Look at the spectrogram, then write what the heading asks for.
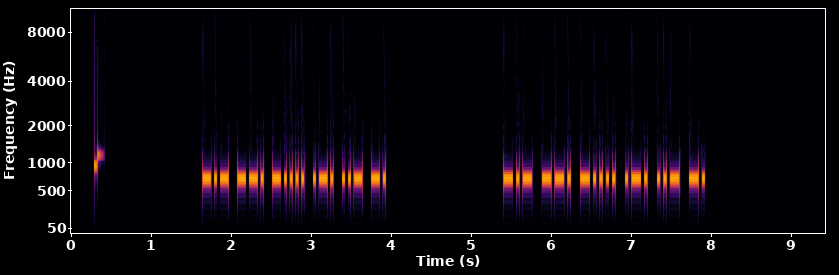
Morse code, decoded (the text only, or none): KG6RUN KG6RUN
